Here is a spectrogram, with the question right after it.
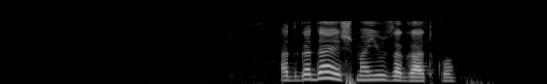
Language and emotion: Russian, neutral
